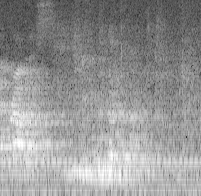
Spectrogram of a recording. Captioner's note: laughter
